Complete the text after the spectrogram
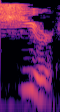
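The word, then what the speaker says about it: shir (שיר): The first time is shir. You pronounce it shir in the Hebrew.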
